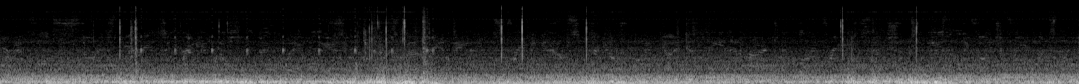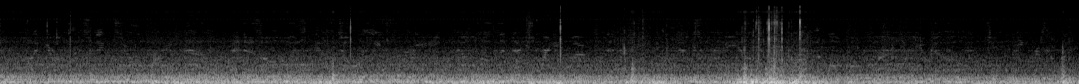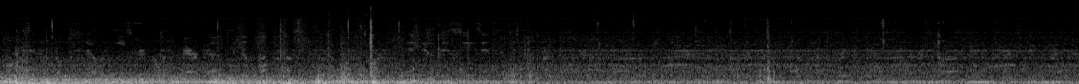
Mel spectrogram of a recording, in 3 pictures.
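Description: Car driving, heard from inside the cabin: a steady low rumble of engine and tyres on the road, with a few light knocks and one louder bump about eighteen seconds in. The noise dies down over the last few seconds as the car slows behind the vehicle ahead.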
